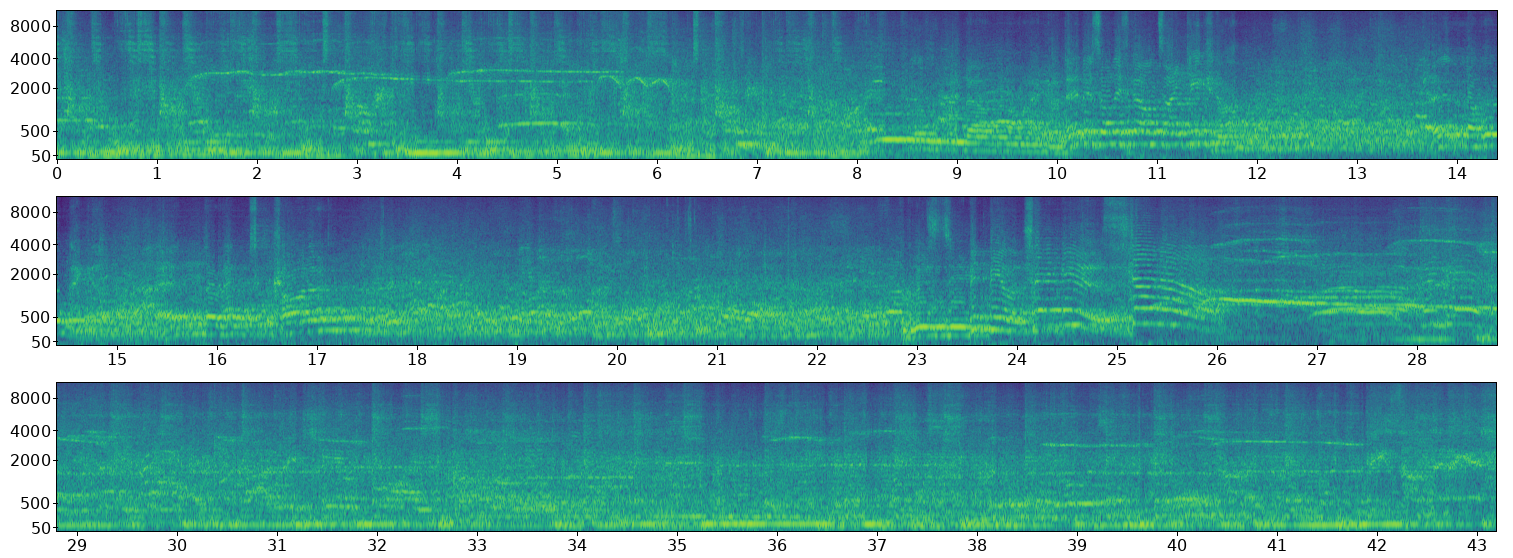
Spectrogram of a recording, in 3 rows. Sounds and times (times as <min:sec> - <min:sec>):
Music: 0:00.0 - 0:10.0, 0:27.3 - 0:43.1
Speech: 0:08.0 - 0:12.0, 0:13.6 - 0:26.0.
